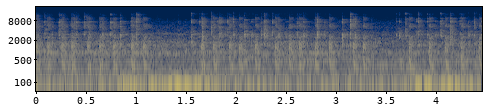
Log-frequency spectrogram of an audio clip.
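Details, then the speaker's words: Refurbished ZX Spectrum issue 4S board on test with a keyboard plugged in: quick, crisp, irregular key clicks with no sticking or rattle; keyboard working normally, the typing delay coming from the cheap TV. "Can you hear the keyboard clicking? There's actually quite a delay between the typing and the TV registering it."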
